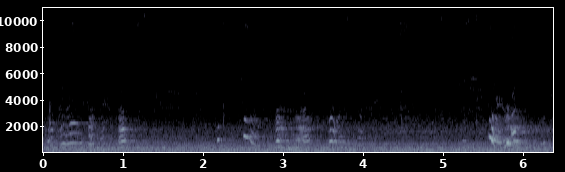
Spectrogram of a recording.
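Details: Desi dogs fighting while mating: scattered high, sharply bending yelps and whimpers, with a louder cluster of cries near the end, over a steady low rumbling background noise.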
